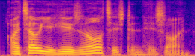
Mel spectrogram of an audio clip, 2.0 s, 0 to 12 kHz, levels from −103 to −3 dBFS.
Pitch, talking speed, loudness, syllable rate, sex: 130 Hz, 305 wpm, -16 LUFS, 6.4 syllables/s, male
